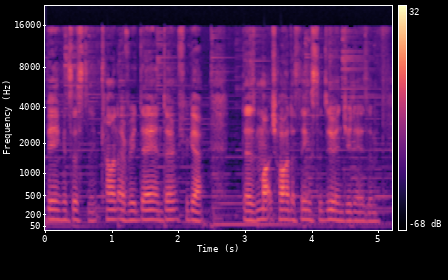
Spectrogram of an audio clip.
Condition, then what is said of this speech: No condition.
